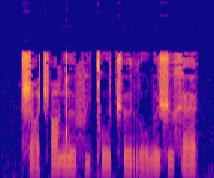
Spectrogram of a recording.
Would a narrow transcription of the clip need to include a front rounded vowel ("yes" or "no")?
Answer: yes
